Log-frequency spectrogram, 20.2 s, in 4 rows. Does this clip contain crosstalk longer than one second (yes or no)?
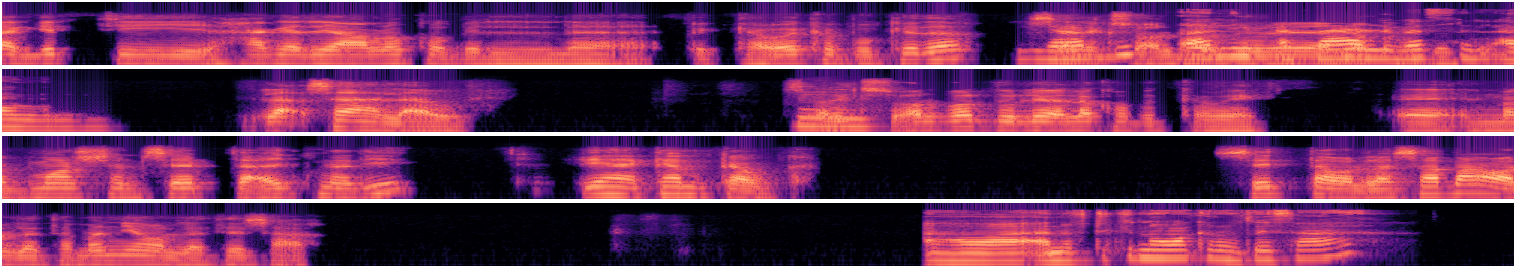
yes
